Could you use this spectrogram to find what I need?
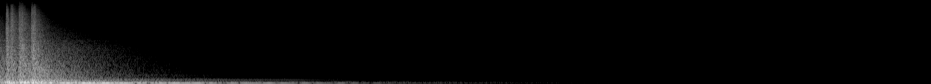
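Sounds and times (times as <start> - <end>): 
low drums: 0.0 - 3.6.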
